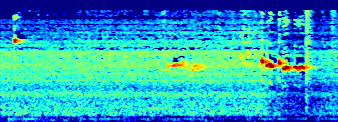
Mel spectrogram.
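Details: Tame bulbul whose faultless song serves to tutor chicks: mostly soft hiss with a faint thin whistle, then a short, loud cluster of rolling whistled notes near the end.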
